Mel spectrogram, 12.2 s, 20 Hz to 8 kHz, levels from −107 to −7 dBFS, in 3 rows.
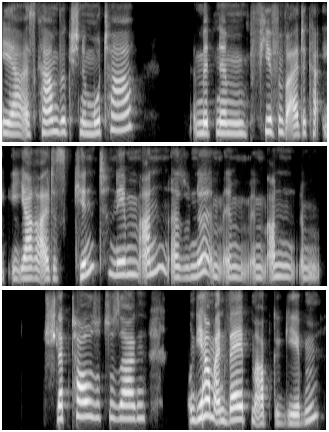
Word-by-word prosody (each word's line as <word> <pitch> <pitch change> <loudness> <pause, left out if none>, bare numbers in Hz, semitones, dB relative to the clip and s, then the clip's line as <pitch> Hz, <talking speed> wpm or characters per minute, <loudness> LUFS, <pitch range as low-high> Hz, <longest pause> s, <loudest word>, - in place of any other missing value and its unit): ja, 210 -3 +1
es 200 - -5
kam 240 +2 +2
wirklich 250 0 -2
'ne 220 -2 -3
Mutter 290 - -1 0.7
mit 220 0 0
'nem 220 -2 -1
4, 255 -1 -2
5 255 -1 -5
alte 205 +4 +1
K - - -6
Jahre 205 +2 -2
altes 200 0 -3
Kind 380 - 0
nebenan, 280 +1 -1 0.2
also, 215 -1 -5
ne, 285 +8 0
im 235 - -9
im 220 0 -9
an 235 -1 -5
im - - -11 0.6
Schlepptau 315 +4 +4
sozusagen, 285 -1 -1 0.5
und 245 - -3
die 305 +4 +8
haben 345 - +9
einen 215 +1 +4
Welpen 265 +2 +5
abgegeben. 185 - -3
240 Hz, 150 wpm, -24 LUFS, 215-280 Hz, 0.7 s, haben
